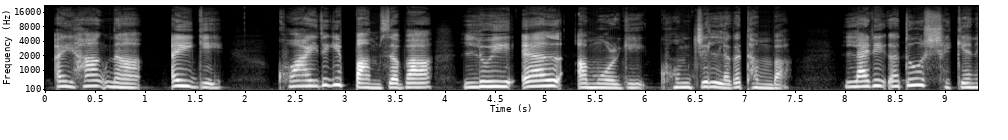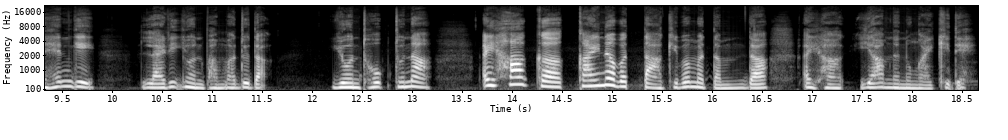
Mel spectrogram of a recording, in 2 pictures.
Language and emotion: Manipuri, sad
